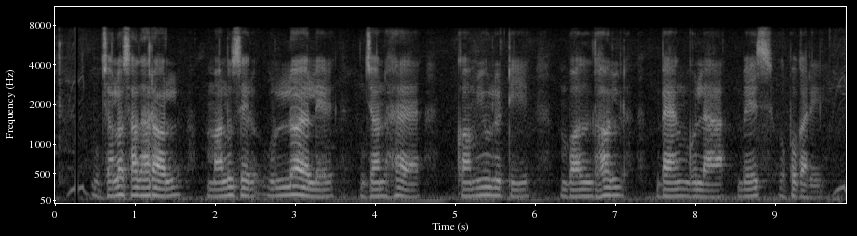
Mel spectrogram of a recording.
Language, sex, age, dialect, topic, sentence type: Bengali, male, 25-30, Jharkhandi, banking, statement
